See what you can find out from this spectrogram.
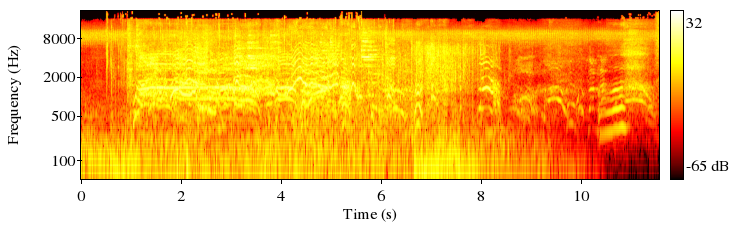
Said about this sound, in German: Was war das für eine Scheiße? Das war ein Erdbeben.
